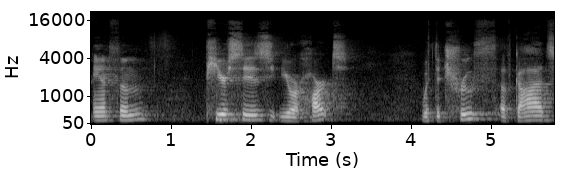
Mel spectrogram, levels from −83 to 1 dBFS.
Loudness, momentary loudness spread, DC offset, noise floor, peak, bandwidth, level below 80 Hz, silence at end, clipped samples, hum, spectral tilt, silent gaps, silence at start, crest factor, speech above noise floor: -27 LUFS; 13 LU; under 0.1%; -57 dBFS; -8 dBFS; 16.5 kHz; -88 dBFS; 0 s; under 0.1%; none; -3.5 dB/octave; none; 0 s; 20 dB; 31 dB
